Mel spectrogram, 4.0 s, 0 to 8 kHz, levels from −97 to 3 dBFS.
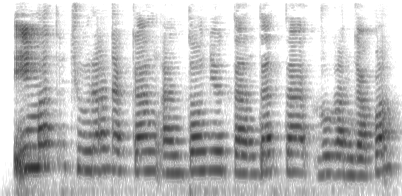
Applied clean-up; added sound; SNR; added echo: neural mask model DeepFilterNet 3.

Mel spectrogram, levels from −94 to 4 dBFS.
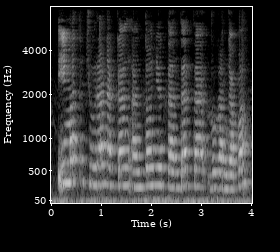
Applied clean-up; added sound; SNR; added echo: none; Gull, seagull; 15 dB; reverberation time 0.4 s.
